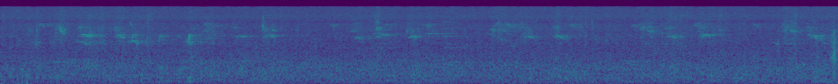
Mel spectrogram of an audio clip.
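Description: Faint outdoor ambience: a steady low background hiss with small birds chirping over it in many short, high notes.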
